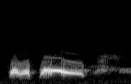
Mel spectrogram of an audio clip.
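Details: Spotted dove in the thổ bầu voice style, a lure call meant to provoke wild rival doves: a short low cooing fragment, one brief hoarse note, then a longer slightly falling coo and a faint trailing hum.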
